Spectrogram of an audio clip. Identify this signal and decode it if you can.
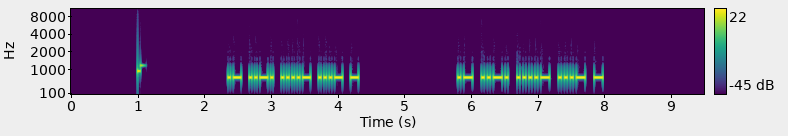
Morse code, heard as a keyed tone, about 28 wpm, 700 Hz. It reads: AF4VT AF4VT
